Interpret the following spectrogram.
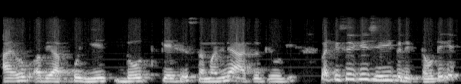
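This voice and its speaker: A man teaches physics at a classroom whiteboard, asking questions and answering them himself while fondly calling his students kids. His voice is on the high side, brisk and warm, with a roomy sound and poor audio quality.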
